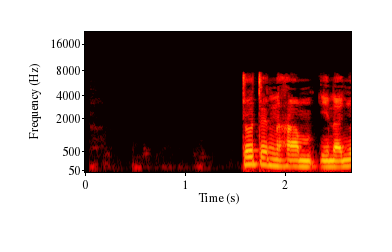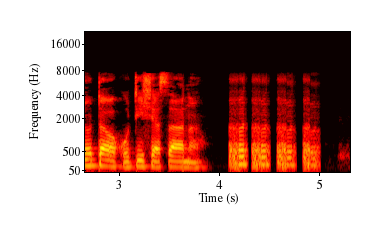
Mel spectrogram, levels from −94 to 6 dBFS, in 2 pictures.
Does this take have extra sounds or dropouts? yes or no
yes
